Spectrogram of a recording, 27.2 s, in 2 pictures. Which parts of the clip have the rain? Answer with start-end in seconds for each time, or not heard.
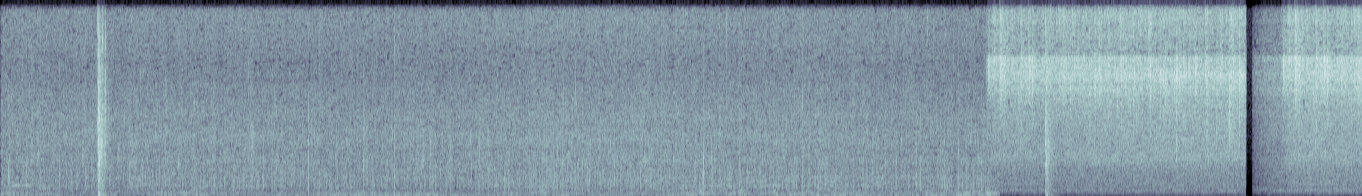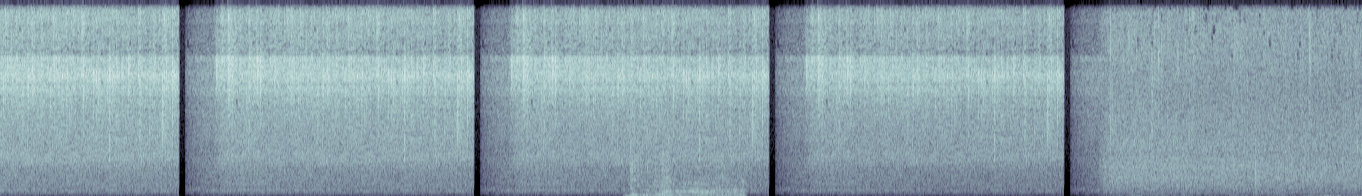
0.0-27.2.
